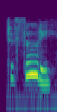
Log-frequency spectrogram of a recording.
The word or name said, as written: tofutti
